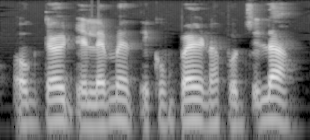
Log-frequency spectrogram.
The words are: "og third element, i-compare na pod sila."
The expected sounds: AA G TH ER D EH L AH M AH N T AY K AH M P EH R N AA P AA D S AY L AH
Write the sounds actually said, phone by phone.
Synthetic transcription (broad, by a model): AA G T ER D EH L AH M AH N T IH K AH M P EH R N AA P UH D S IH L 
